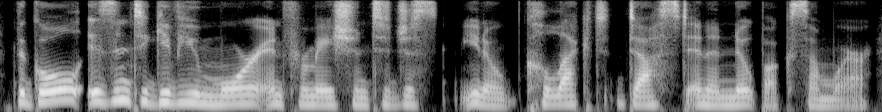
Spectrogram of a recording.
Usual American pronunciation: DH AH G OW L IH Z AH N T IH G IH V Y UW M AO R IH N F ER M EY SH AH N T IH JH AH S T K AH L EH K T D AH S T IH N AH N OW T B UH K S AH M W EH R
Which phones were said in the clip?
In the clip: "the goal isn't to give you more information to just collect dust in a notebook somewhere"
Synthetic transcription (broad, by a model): DH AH G OW L IH Z AH N T IH G IH V Y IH M AO R IH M F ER M EY SH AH N T IH JH AH S T K AH L EH K T D AH S T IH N AH N OW T B UH K S AH M W EH R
